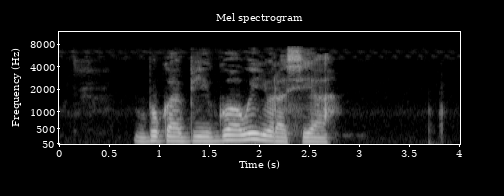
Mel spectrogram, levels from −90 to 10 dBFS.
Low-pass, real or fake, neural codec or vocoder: 7.2 kHz; real; none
